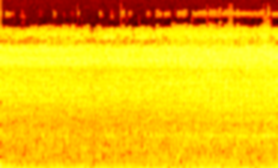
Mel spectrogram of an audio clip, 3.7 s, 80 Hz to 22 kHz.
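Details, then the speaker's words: 1969 MGB, cold engine running only a few minutes: fast idle around 1100 rpm with loping, uneven beat under steady rumble; carbs and valves need adjusting, owner suspects a vacuum leak. "I really just want to hear it run carbs have really got to be adjusted it runs rough"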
